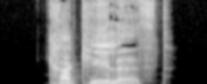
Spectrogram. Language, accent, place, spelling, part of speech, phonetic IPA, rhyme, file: German, Germany, Berlin, krakeelest, verb, [kʁaˈkeːləst], -eːləst, De-krakeelest.ogg
- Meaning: second-person singular subjunctive I of krakeelen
